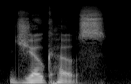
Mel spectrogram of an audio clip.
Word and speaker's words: jocose: I'm going to redo that. It's jocose.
